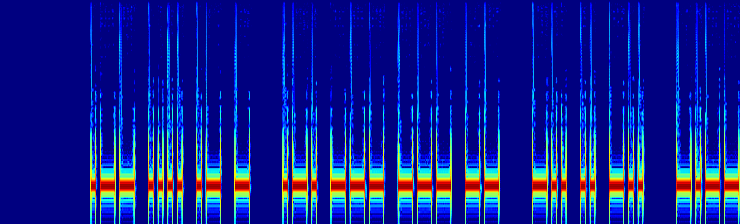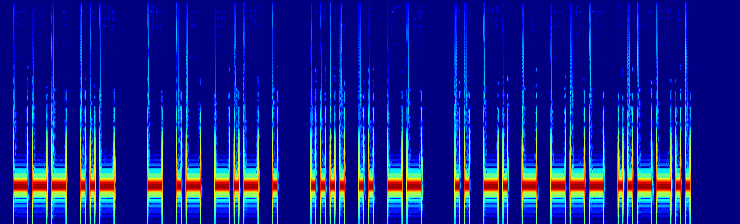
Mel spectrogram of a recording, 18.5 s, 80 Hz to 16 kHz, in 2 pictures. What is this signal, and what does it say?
Morse code, heard as a keyed tone, about 20 wpm, 700 Hz. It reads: WHAT ROOM DID YOU TAKE HIM INTO?
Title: Sentences from Top 600 Words 20wpm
